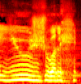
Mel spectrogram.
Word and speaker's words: usually: And by the way, yung word na usually, ang bigkas ay usually. Okay? Imbis na SH, ZH.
